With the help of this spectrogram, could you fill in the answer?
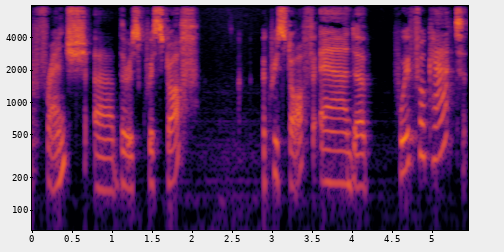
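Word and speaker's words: Christofle: uh there's Christof a Kristoff and a poocat the Kristoff is people in America sometimes call it christoffel because it's because of the way it's spelled and and that sounds awful and theoc cat is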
